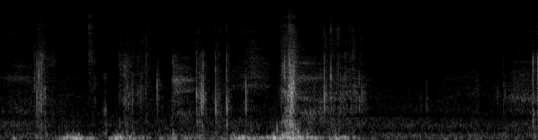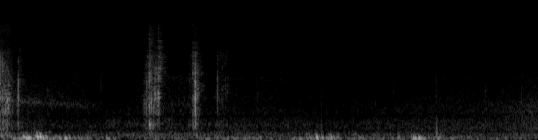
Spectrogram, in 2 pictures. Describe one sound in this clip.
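Footsteps crunch through deep snow.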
